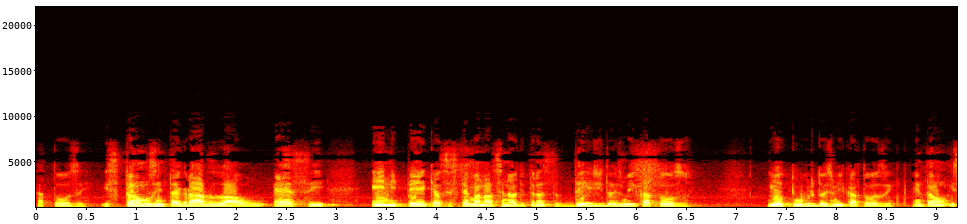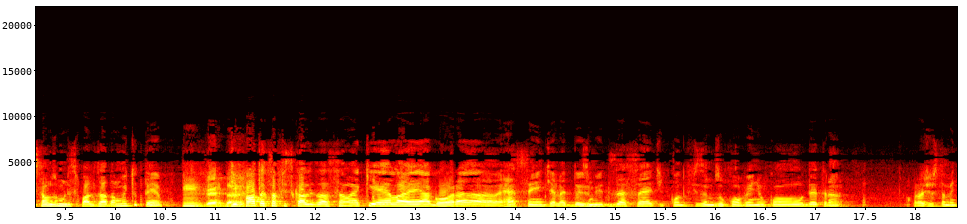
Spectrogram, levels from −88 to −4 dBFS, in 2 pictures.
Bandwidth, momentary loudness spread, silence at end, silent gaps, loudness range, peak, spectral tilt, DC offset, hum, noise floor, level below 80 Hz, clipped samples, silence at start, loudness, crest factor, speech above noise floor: 7.2 kHz; 9 LU; 0 s; none; 5 LU; -2 dBFS; -8.5 dB/octave; under 0.1%; none; -44 dBFS; -48 dBFS; under 0.1%; 0 s; -14 LUFS; 12 dB; 31 dB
